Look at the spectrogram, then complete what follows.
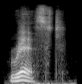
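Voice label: "wrist", British English; gcompris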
